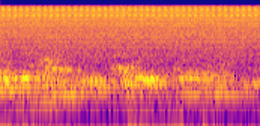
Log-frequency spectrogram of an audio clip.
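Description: Indistinct, muffled voices talking in the background, no words clear.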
